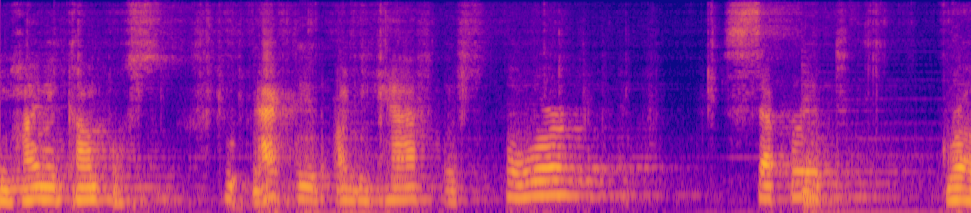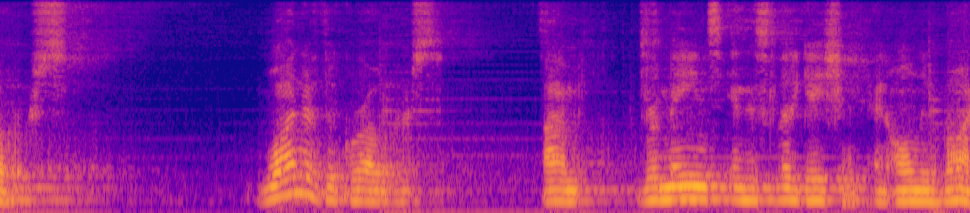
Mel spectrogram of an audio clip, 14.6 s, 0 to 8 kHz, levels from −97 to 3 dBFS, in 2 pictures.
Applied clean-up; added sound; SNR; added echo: neural separator model SepFormer DNS4.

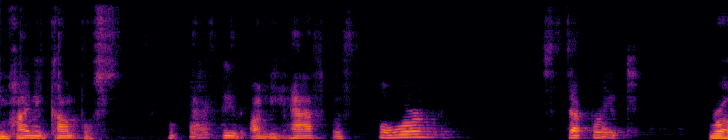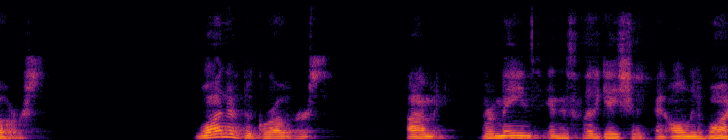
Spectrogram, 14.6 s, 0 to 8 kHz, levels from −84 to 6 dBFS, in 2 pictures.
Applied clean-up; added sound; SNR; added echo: neural mask model DeepFilterNet 3.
